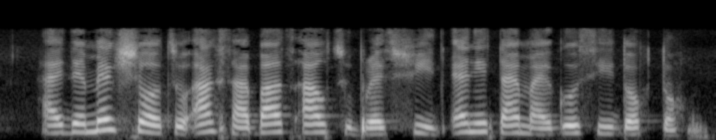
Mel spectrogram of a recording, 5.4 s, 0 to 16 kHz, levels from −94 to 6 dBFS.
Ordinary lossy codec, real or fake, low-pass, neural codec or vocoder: MP3, 48 kbps; fake; 7.2 kHz; codec, 16 kHz, 6 kbps, DAC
